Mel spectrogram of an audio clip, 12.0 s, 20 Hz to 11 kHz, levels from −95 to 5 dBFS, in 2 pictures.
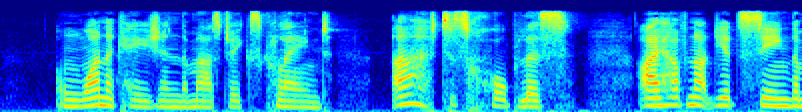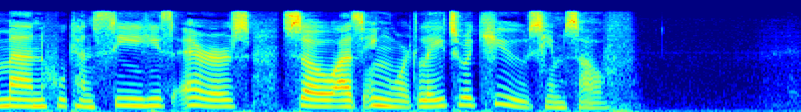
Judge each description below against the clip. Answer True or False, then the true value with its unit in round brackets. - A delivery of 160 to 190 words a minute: False (135 wpm)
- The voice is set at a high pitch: True (195 Hz)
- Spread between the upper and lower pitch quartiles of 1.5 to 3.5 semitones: True (3.2 semitones)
